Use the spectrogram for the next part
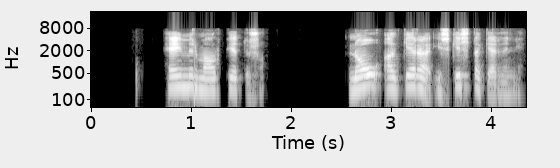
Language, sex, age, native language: Icelandic, female, 50-59, Icelandic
